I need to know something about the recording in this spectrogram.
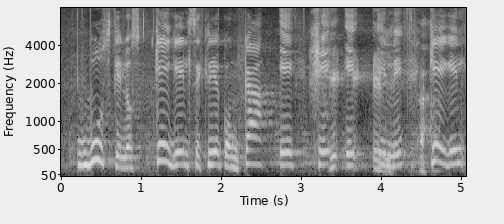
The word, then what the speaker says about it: Kegel: kegel Y estos ejercicios nos permiten fortalecer esa hamaca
